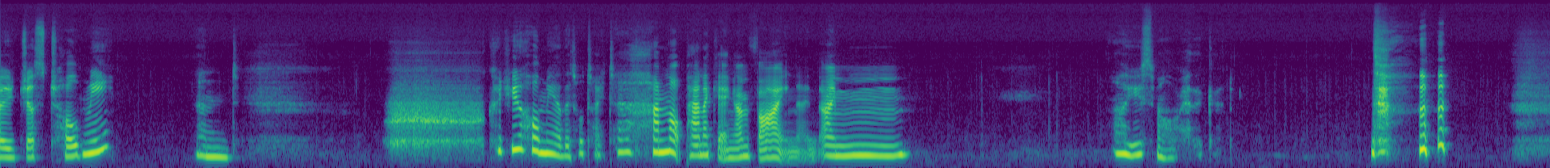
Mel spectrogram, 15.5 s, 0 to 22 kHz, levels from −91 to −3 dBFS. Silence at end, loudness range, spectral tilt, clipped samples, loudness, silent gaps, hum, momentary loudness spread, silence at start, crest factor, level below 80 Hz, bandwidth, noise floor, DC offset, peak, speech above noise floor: 0.05 s; 9 LU; -5 dB/octave; under 0.1%; -22 LUFS; none; none; 15 LU; 0 s; 22 dB; -80 dBFS; 14.5 kHz; -66 dBFS; under 0.1%; -2 dBFS; 44 dB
